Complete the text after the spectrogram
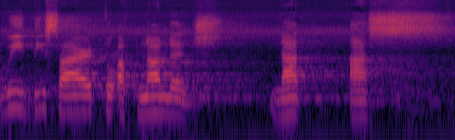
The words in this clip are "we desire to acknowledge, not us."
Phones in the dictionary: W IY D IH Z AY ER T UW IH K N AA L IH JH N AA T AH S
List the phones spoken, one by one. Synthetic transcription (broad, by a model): W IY D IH S AY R T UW IH K N AA L IH JH N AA T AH S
